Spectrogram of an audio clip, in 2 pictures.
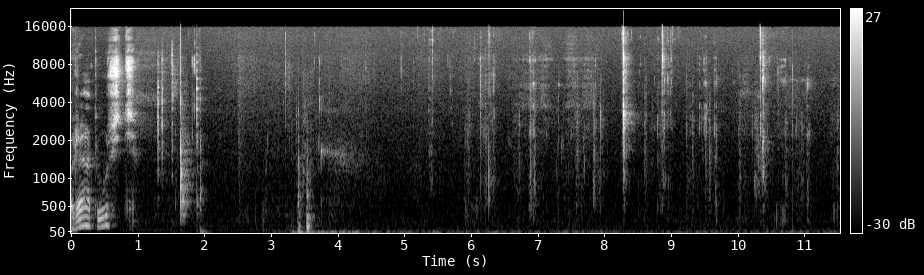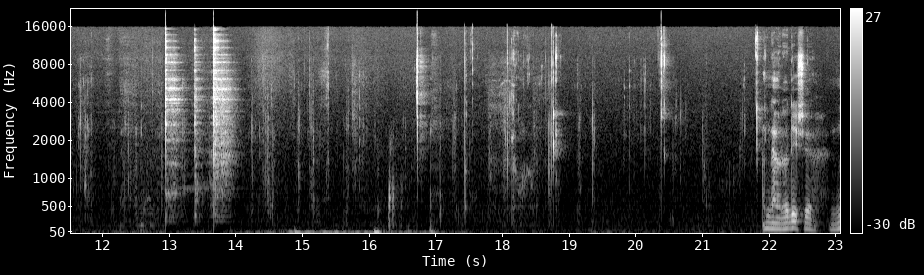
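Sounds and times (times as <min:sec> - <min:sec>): chewing sausage: 0:04.9 - 0:12.9, 0:14.1 - 0:21.9.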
